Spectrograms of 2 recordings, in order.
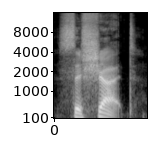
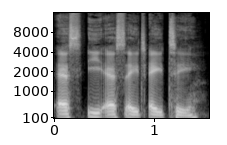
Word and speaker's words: Seshat: And it says that the goddess Sheshat, as it's called Sheshat, Seshat, but I'll go ahead and pronounce it Sheshat.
